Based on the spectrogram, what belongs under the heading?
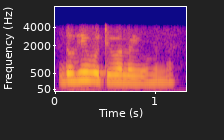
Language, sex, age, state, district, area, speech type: Assamese, female, 18-30, Assam, Nagaon, rural, conversation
